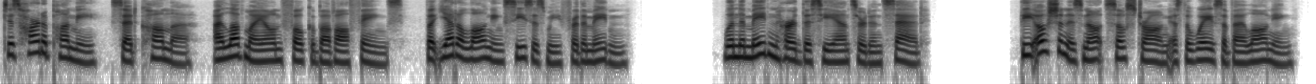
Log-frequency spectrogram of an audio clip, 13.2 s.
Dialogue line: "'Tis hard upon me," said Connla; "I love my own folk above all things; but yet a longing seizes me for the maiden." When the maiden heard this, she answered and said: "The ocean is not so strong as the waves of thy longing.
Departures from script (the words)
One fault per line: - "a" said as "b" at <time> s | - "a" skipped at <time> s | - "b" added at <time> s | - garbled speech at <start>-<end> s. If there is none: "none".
- "she" said as "he" at 8.2 s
